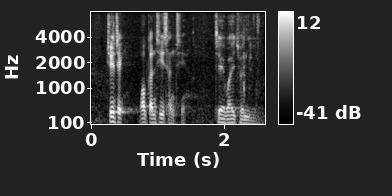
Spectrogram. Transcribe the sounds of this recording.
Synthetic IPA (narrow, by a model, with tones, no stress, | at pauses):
t͡ʃyː˨˥t͡sɪ˨k̚ŋɔː˨˧kɐ˨˥nt͡sʰiː˧sʰɐ˨˩nsʰḭː˨n | t͡sɛː˨˧wɐ˨˥jt͡sʰɵ˨˧njiː˨˩n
